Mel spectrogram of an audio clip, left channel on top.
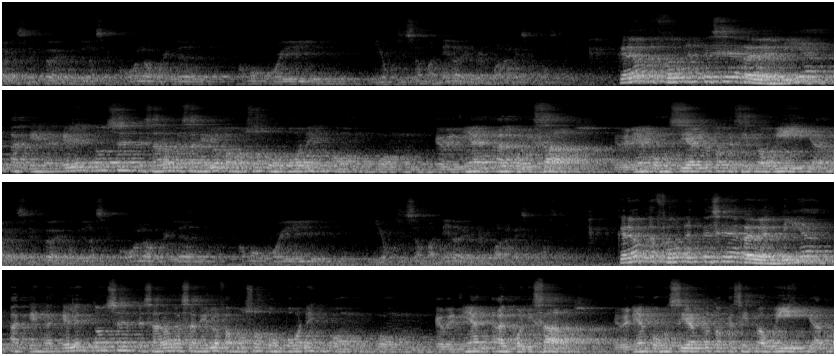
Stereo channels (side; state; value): right; noise; rumble, 22 dB below the sound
